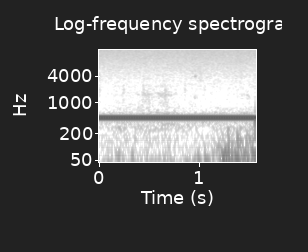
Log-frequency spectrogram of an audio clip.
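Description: A steady, unbroken telephone ringing tone on an outgoing call to a person holds one even pitch throughout, moderately loud and clear, with no voices over it.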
